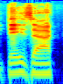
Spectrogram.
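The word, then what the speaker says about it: Daszak: Peter Dejac. Some most people say Dezac. Uh I think he prefers to pronounce Dashac. Whatever. Uh you say tomato. I say Dashac.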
